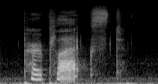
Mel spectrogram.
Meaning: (adjective) 1. Confused or puzzled 2. Bewildered 3. Entangled; labyrinthine; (verb) simple past and past participle of perplex
- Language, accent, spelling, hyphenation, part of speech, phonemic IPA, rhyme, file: English, US, perplexed, per‧plexed, adjective / verb, /pɚˈplɛkst/, -ɛkst, En-us-perplexed.ogg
